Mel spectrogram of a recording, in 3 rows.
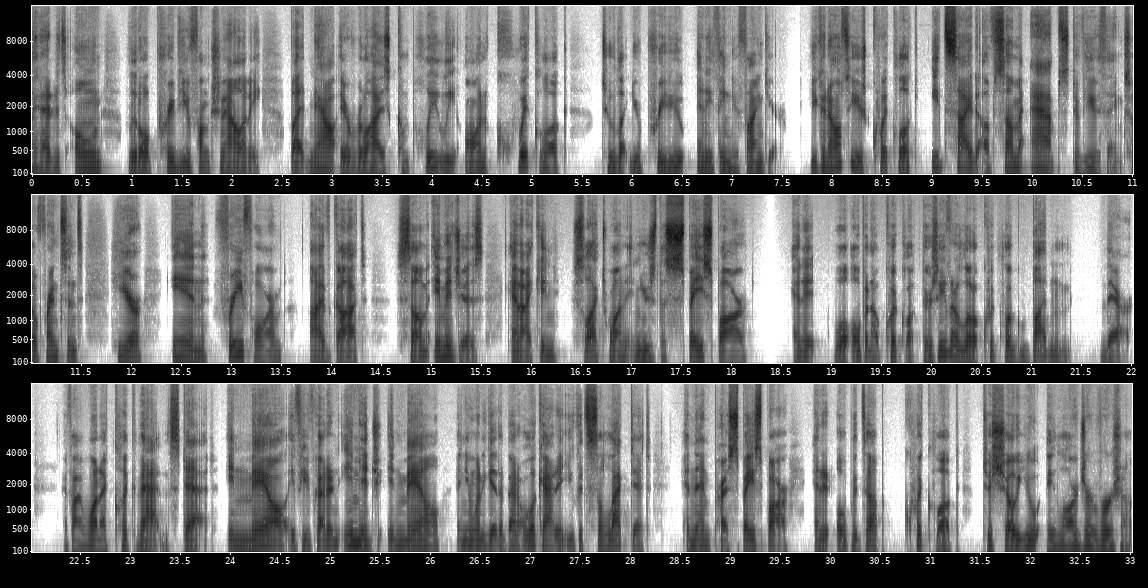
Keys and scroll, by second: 16.9 space, 22.1 space, 28.2 space.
